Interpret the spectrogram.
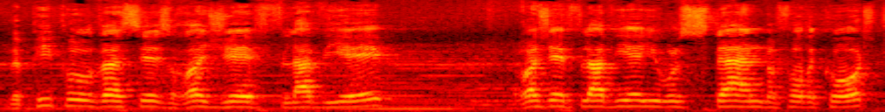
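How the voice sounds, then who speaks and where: An actor playing a formal, officious court clerk reading documents aloud in a radio drama. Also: male voice, a little high, fairly even intonation, unhurried, music in the background, lightly acted. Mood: official, declamatory. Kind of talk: 1970s radio drama acting, formal read-out.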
